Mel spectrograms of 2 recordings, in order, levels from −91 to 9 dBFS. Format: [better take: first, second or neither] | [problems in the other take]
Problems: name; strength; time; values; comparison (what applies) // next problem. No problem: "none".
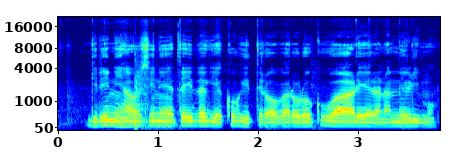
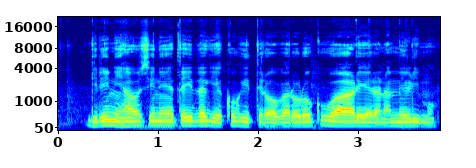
second | background sound (Gunshot, gunfire); 18 dB below the speech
